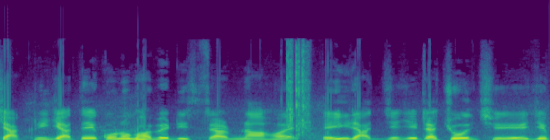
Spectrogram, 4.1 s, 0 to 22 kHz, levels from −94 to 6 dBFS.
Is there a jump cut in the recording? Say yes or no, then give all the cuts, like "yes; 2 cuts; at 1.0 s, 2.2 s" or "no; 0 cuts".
yes; 1 cut; at 2.3 s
